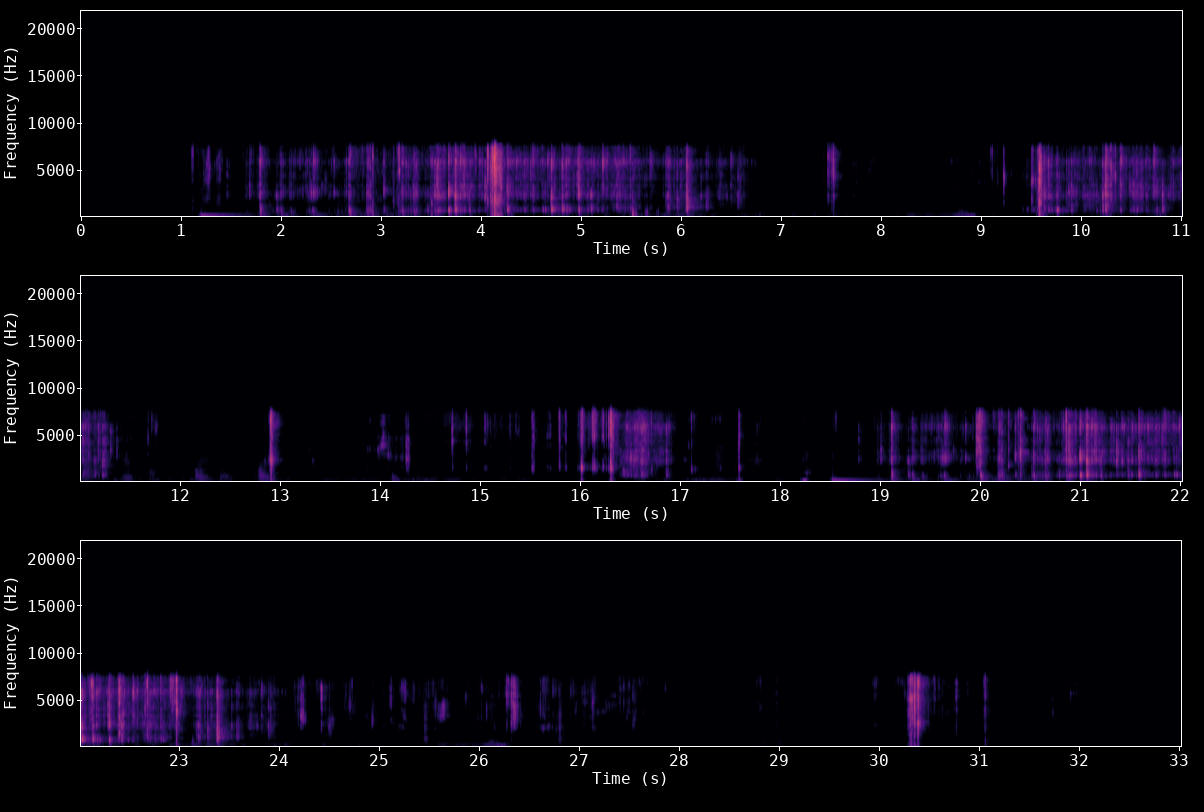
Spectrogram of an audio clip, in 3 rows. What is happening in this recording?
Someone being gutted
Gory wet ripping, pulling apart. Recorded with zoom h6 in mono
slimy, squishy, gore, wet, Guts, OWI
